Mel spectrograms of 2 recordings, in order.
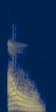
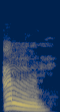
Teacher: So wow, for example, when you say ow or mim am, you experience that there is vibration in your vocal cord, and at the same time, there's less passage of air when you put your hand in front of your mouth. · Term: huruf al-jahr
